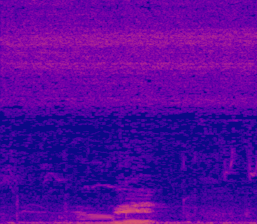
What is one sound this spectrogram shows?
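Cattle low nearby.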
